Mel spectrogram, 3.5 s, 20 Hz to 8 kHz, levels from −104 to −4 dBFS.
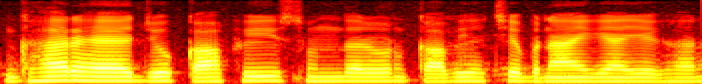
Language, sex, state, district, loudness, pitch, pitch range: Hindi, male, Chhattisgarh, Kabirdham, -17 LUFS, 145 Hz, 135-150 Hz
